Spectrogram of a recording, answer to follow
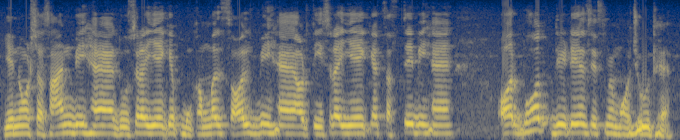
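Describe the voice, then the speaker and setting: Male teacher, high register, patient classroom explainer. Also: level tone, normal speed, a little mellow, dull audio. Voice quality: glasses wearer. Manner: explains patiently, often checks in with "theek hai". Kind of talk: classroom lesson solving exam questions.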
